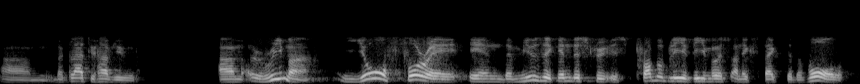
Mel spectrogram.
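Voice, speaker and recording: Male webinar moderator, husky, tinny phone-line sound, chatty with ums. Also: mid-range voice, animated, a little slow. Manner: conversational, many ums, warm personal asides. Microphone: video call.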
